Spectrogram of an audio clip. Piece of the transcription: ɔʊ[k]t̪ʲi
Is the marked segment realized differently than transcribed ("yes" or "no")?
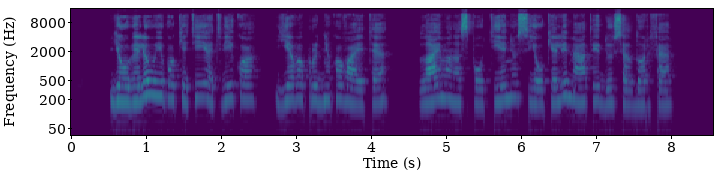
yes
